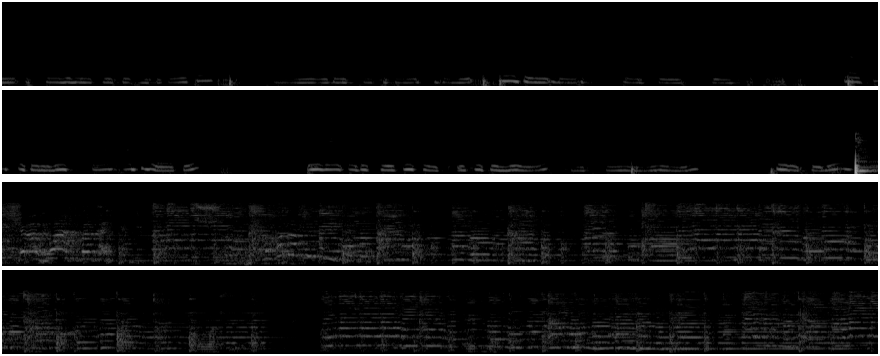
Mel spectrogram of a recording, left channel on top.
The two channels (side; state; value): both; different; correlation 0.00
